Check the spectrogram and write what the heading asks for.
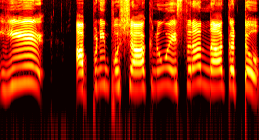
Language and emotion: Punjabi, disgusted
